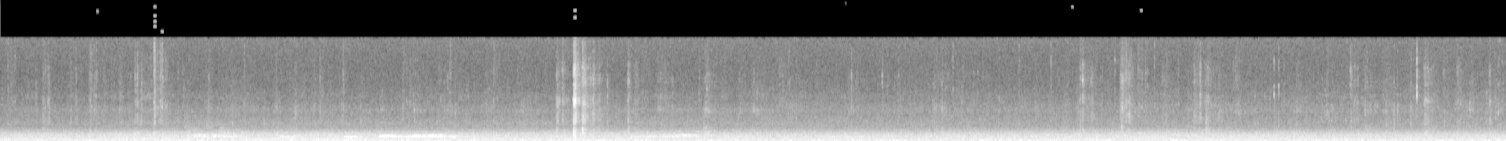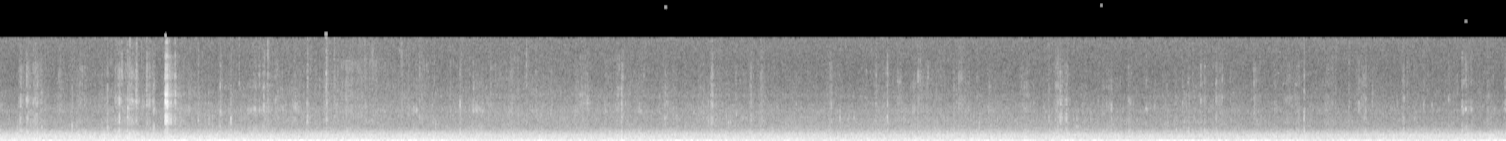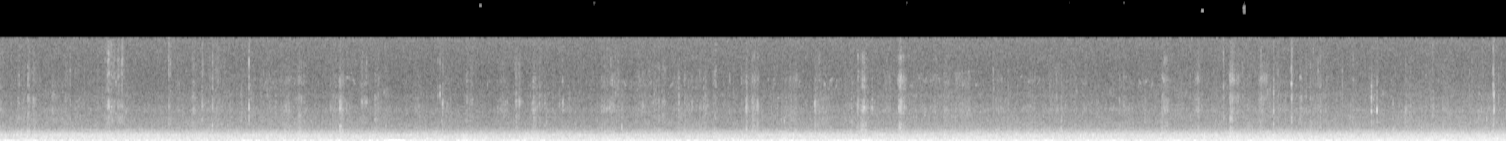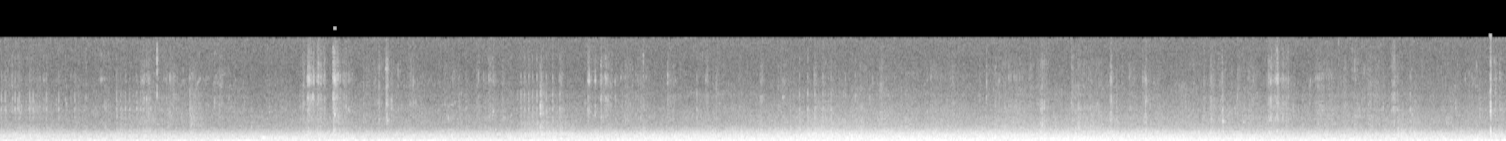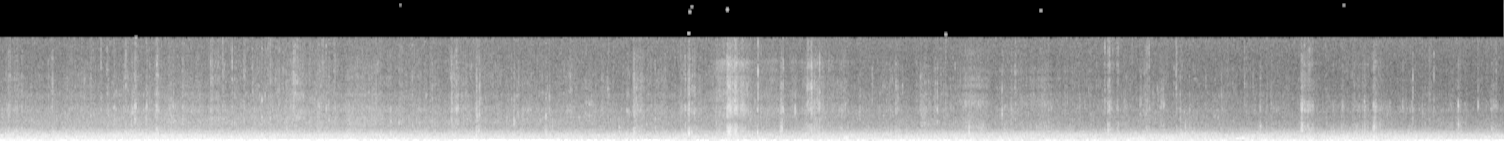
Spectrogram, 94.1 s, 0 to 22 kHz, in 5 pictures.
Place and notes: Goring Heath, UK - Birchen Copse
Late evening recording at Birchen Copse on the edge of Woodcote. The recording is underpinned by the movement of the woodland canopy in the wind, the quiet rumbling drone of traffic on the A4074, trains on the Reading to Oxford mainline and planes high overhead. Piercing this are the rustles of small animals nearby, the creaking of trees in the breeze and an owl further into the woodland. Recorded using a spaced pair of Sennheiser 8020s at head height on an SD788T.
Reading, UK, 9 April 2017, 21:50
